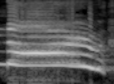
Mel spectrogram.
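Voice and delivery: full-lung scream, very high and loud; group of friends screaming in horror at the stripper. Retold or imitated. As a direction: shriek it at the top of your lungs. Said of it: "all of us start screaming".

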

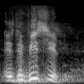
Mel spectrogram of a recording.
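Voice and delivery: ordinary talk, nothing marked

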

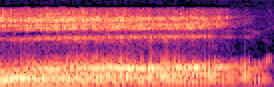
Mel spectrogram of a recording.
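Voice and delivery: drawn-out "whoa" of amazed fans; imitated crowd noise. Fans seeing him still standing, imitated awed roar. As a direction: mimic a crowd in disbelief. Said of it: "And the fans are going".

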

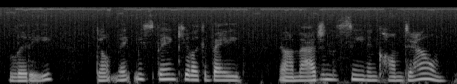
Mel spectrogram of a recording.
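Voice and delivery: plain reading voice

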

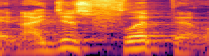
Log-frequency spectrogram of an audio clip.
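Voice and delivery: usual speaking voice

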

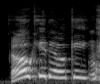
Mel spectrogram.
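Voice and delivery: very high, loud cartoon chirp; mock cheery shrug; silly okie dokie. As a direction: squeak it out cheerfully. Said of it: "they both go".

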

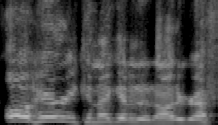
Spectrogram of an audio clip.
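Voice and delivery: high-pitched mock fan gushing; starstruck mugger. Mugger asking the actor for an autograph, starstruck. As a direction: coo it high like an excited fan. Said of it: "And they went".

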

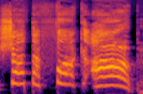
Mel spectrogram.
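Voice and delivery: high, slow mock yell; hammed-up furious shout from a neighbour; angry neighbours. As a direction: bellow it out the window at a singer. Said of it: "a bunch of people are like".

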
